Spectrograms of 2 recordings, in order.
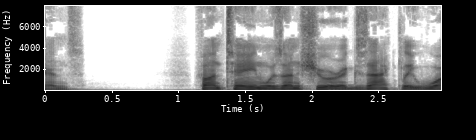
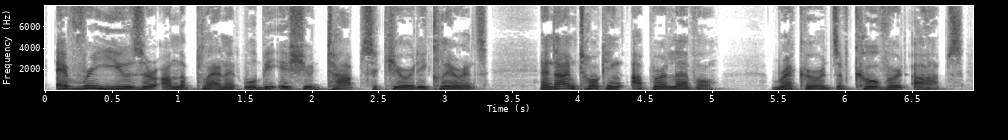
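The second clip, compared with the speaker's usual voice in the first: higher, pressing technician's warning, slowing at the end; urgent Jabba; 8 semitones higher than usual. A narrator's reading. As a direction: hammer home the danger to the director.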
